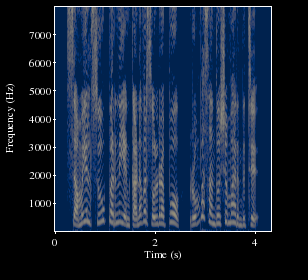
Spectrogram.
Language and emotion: Tamil, happy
